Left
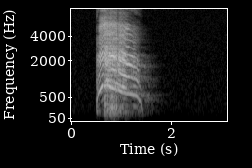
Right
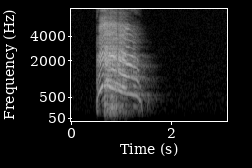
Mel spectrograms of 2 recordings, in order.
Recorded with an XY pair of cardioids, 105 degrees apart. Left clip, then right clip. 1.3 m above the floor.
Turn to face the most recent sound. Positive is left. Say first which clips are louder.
# left 3 dB
turn(degrees=20)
